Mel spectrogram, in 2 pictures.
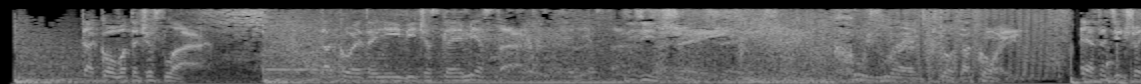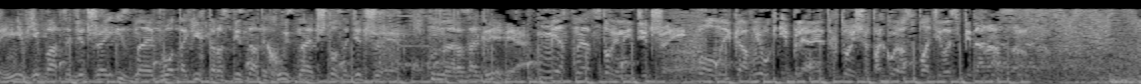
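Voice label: Reklama dj, advert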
